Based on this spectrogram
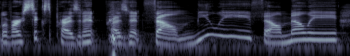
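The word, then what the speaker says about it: Felmley: The idea of homecoming was the brainchild of our sixth president, President Felmeli. It's pronounced Felmeli.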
